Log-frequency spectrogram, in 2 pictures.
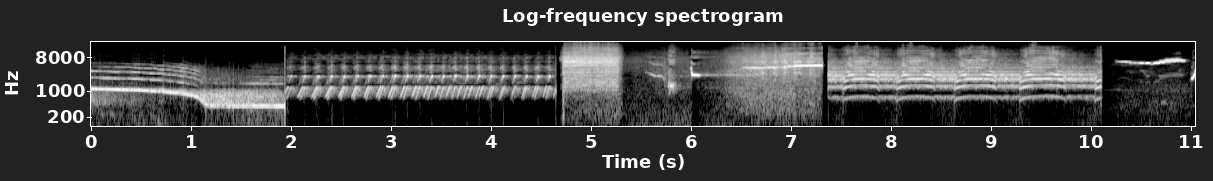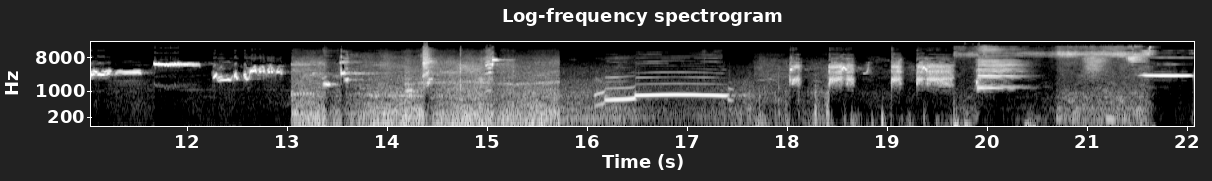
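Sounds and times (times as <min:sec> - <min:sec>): high whistled bird song: 0:05.5 - 0:07.4, 0:10.2 - 0:13.8, 0:21.4 - 0:22.0.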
